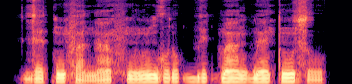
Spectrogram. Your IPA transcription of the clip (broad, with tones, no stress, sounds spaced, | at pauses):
ɡ ɛ˧ k ũ˧ f a˨ n ã˨˦ f ũ˧ l ũ˦ ɡ o˦ ɾ o˦ ɡ͡b e˦ ɡ͡b ã˦ ɡ͡b ɛ̃˦ t ũ˦ s o˧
